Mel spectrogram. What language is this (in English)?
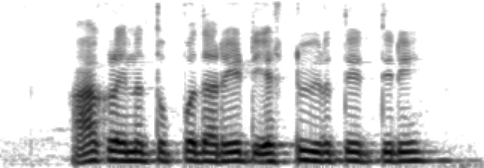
Kannada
